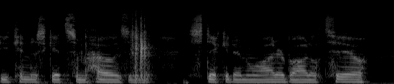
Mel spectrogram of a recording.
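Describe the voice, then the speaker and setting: A man speaks at a moderate pace with a medium-pitched voice. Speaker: car DIY youtuber. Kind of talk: tutorial. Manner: casual.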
